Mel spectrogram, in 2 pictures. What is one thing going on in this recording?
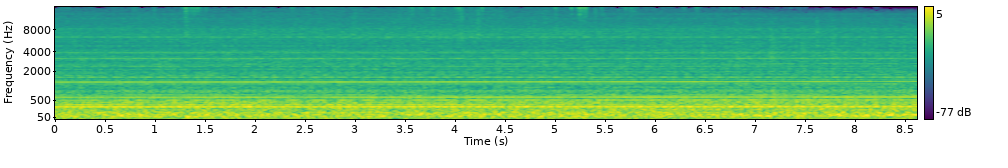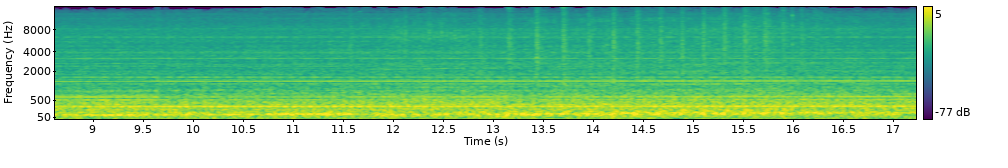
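Jet engines whine and roar steadily.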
